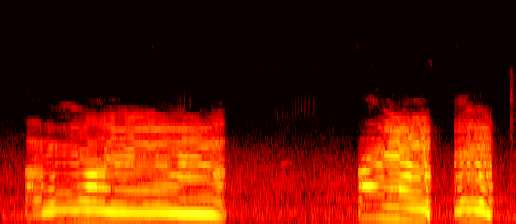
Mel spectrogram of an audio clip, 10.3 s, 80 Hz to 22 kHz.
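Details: A red deer stag, about 200 m away and holding many hinds, gives deep, drawn-out rutting roars in an evening hunt: one long bellow followed by two shorter ones.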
